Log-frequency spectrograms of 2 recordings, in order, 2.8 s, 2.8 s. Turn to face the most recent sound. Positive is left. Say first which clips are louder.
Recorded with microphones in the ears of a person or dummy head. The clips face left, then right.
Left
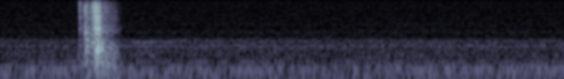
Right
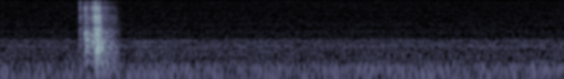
# left 2 dB
turn(degrees=20)  # may be behind; listen again after turning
